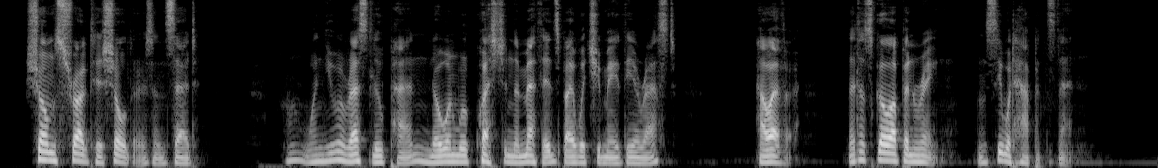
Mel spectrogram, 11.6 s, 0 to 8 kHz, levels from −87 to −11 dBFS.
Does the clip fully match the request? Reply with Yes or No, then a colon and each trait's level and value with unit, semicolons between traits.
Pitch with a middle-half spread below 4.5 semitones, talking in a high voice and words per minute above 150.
No: average, 3.6 semitones; low, 110 Hz; average, 175 wpm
